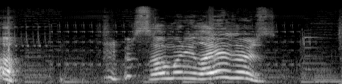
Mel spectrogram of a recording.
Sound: laughs

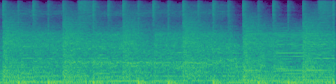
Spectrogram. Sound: tires screech; car engine revving

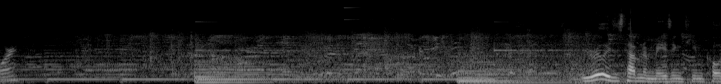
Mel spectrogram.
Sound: chatter, clattering

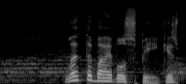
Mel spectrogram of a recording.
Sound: voiceover

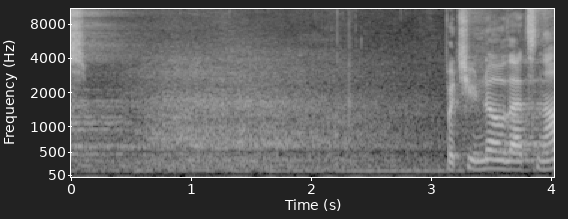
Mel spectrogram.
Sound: audience chuckles

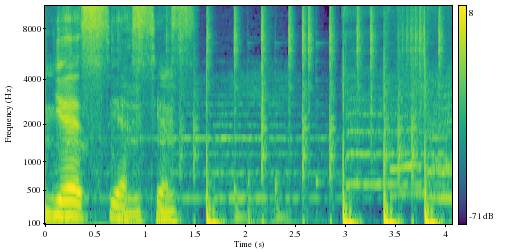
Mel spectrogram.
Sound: voiceover

